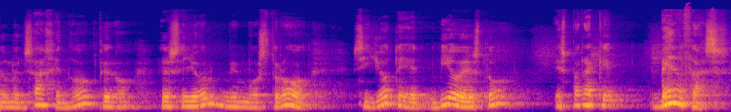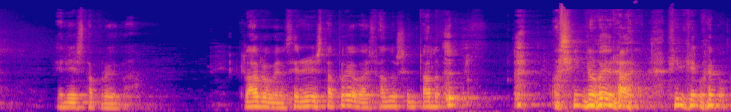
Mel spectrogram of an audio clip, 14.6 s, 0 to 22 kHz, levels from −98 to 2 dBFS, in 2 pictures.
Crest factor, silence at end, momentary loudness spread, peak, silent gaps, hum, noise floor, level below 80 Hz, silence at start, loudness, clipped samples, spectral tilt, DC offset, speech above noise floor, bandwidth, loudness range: 20 dB; 0 s; 16 LU; -4 dBFS; none; none; -67 dBFS; -62 dBFS; 0 s; -23 LUFS; under 0.1%; -6.5 dB/octave; under 0.1%; 44 dB; 16.5 kHz; 4 LU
